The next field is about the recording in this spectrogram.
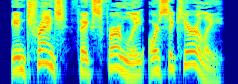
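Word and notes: entrench: uk /ɪnˈtrentʃ/; en-us /ɪnˈtrentʃ/

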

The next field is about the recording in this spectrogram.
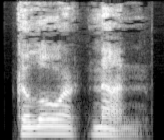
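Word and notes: galore: uk ɡəˈlɔː(r); en-us ɡəˈlɔːr

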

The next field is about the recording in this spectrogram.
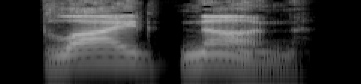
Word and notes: glide: ɡlaɪd

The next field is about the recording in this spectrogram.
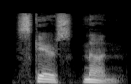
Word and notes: scarce: skeəs; skers

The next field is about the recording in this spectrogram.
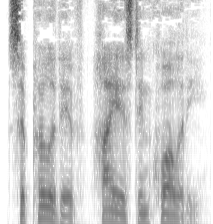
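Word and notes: superlative: uk suːˈpɜːlətɪv; en-us suːˈpɜːrlətɪv

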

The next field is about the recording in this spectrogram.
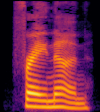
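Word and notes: fray: uk freɪ; en-us freɪ

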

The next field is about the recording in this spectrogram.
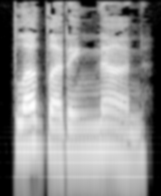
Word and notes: bloodletting: ˈblʌdletɪŋ

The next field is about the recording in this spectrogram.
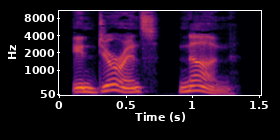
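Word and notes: endurance: uk ɪnˈdjʊərəns; en-us ɪnˈdʊrəns

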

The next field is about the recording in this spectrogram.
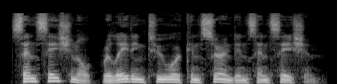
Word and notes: sensational: senˈseɪʃən(ə)l

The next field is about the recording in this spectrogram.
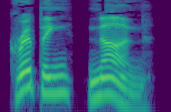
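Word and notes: gripping: uk ˈɡrɪpɪŋ; en-us ˈɡrɪpɪŋ

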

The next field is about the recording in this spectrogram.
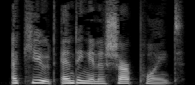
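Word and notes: acute: uk /əˈkjuːt/; en-us /əˈkjuːt/

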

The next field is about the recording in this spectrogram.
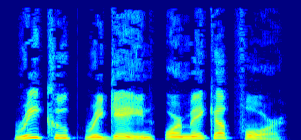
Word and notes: recoup: rɪˈkuːp

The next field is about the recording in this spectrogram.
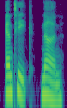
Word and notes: antique: ænˈtiːk

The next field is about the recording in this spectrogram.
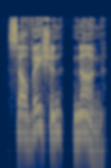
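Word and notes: salvation: uk /sælˈveɪʃ(ə)n/; en-us /sælˈveɪʃ(ə)n/

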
